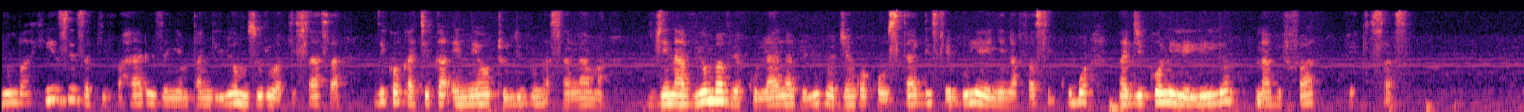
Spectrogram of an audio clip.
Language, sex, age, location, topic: Swahili, female, 18-24, Nairobi, finance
